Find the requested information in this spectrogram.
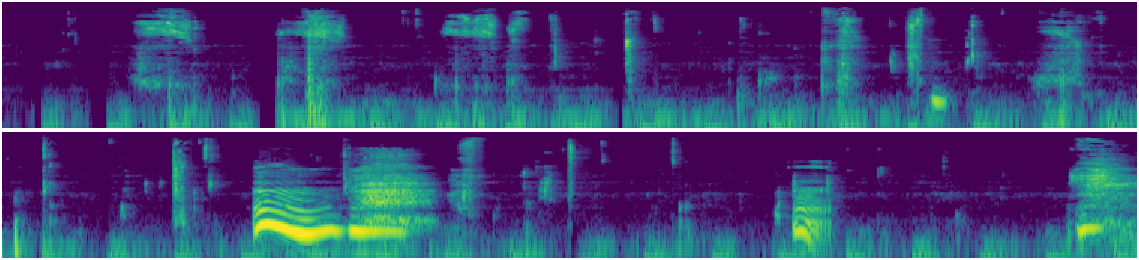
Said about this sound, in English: Now let me lick my feet clean.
